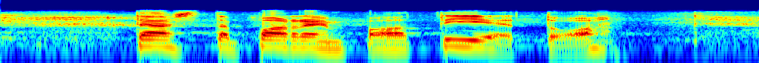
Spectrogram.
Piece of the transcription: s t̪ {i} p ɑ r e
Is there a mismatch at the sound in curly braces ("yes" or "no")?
yes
